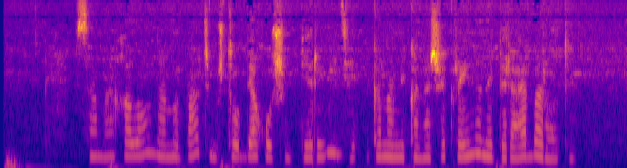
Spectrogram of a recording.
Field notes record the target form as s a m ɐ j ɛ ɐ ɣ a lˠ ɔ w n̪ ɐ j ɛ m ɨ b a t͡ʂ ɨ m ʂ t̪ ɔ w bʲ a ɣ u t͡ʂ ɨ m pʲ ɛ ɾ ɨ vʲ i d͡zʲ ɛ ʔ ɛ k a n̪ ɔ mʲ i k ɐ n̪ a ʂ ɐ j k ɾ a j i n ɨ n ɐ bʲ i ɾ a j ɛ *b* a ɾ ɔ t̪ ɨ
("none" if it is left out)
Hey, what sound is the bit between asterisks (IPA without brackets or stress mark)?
b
